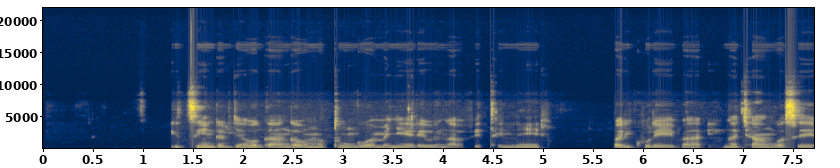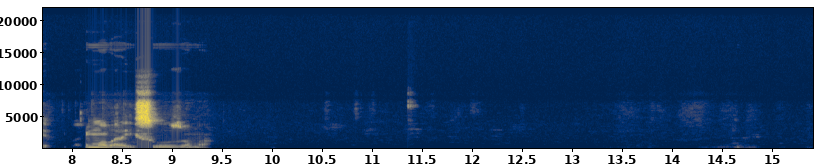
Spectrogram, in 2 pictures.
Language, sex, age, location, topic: Kinyarwanda, male, 18-24, Nyagatare, agriculture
